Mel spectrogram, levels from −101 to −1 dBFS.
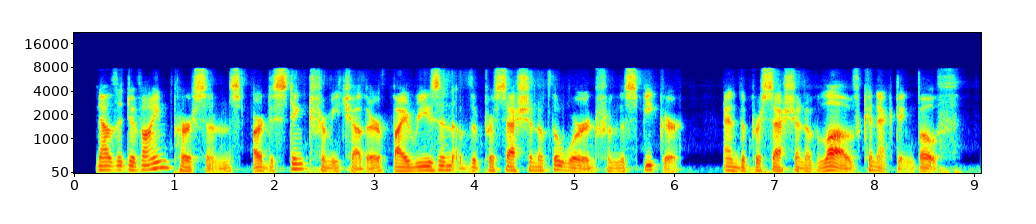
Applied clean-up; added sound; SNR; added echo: neural mask model DeepFilterNet 3.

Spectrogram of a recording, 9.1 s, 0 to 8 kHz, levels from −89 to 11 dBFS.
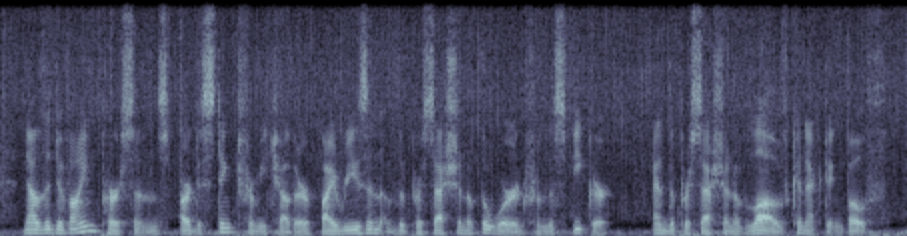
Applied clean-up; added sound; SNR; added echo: none; Rain; 18 dB; none.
